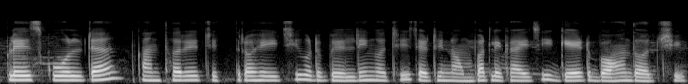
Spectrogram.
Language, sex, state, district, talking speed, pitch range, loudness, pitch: Odia, female, Odisha, Khordha, 140 wpm, 180-205 Hz, -15 LUFS, 190 Hz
